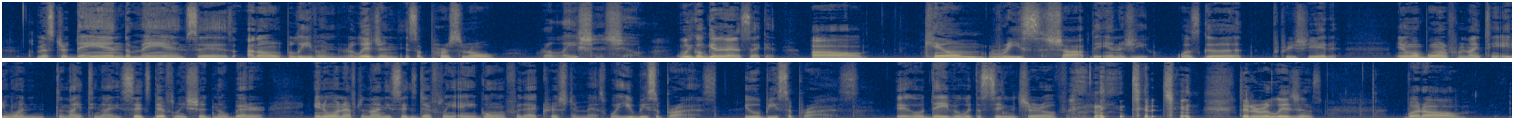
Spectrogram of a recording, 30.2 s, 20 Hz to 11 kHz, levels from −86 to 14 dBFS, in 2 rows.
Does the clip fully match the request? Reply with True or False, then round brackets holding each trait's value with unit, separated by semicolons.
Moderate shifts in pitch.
False (2.2 semitones)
